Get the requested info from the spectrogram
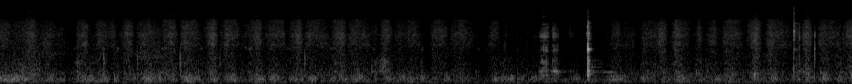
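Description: Faint rubbing and handling as the bearing-installation tool inside a Cannondale Headshok telescope tube is turned to take up a little tension, with one sharp click about six seconds in.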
